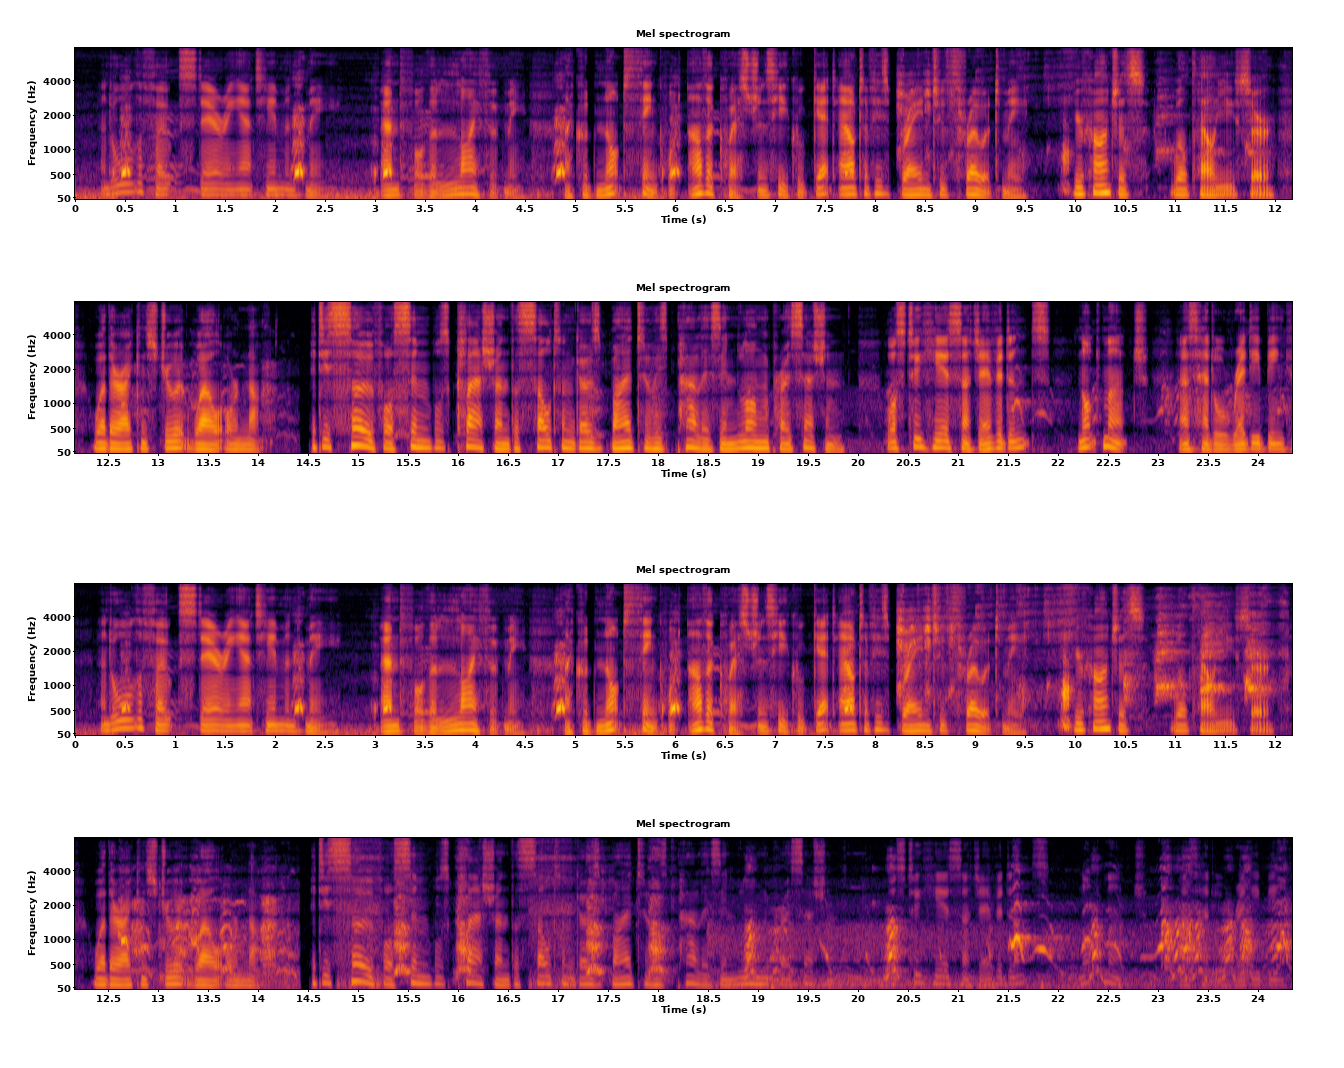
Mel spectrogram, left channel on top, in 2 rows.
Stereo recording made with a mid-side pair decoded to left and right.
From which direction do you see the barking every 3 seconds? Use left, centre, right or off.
left, centre, right, right, right, right, right, right.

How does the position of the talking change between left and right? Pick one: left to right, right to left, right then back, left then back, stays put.
right to left.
